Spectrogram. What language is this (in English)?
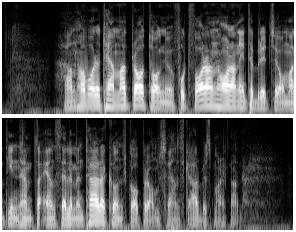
Swedish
